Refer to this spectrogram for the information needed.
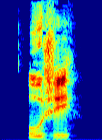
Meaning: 1. to dig in order to get the shape of a trough 2. to bend a piece of flat iron into the shape of a gutter, of an eavestrough
- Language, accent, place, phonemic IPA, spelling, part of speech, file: French, France, Lyon, /o.ʒe/, auger, verb, LL-Q150 (fra)-auger.wav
